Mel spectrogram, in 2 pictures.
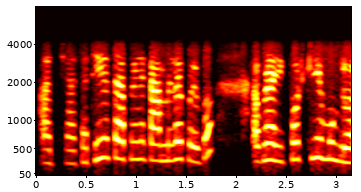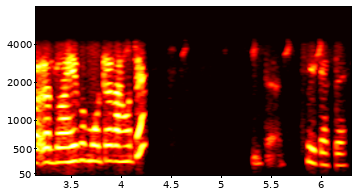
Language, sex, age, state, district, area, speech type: Assamese, female, 45-60, Assam, Biswanath, rural, conversation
